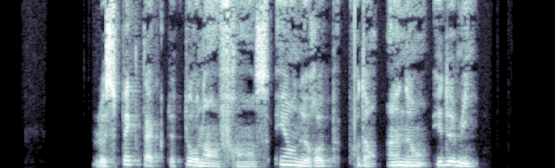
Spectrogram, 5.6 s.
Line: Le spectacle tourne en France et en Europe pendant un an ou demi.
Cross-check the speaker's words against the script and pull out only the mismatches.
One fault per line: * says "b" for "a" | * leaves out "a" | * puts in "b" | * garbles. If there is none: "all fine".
* says "et" for "ou"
